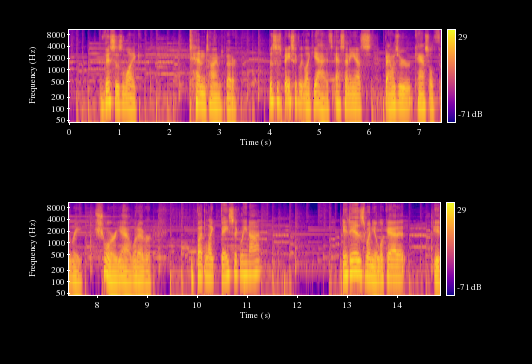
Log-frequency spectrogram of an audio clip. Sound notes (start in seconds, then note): none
